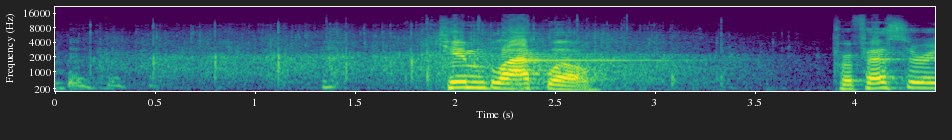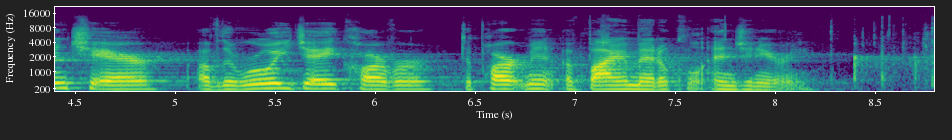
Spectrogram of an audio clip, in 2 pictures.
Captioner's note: applause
